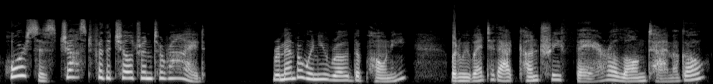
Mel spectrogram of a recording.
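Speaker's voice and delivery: very high, syrupy sing-song voice; sickly sing-song. Acted. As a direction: sing it out like talking to a toddler. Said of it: "in a sickly, sing-song voice".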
